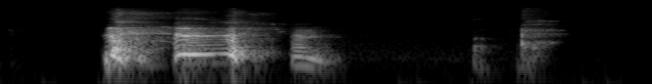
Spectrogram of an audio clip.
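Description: A few short, rough coughs and throat-clearing sounds in quick succession, close by, followed by a brief pause and one more small cough.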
